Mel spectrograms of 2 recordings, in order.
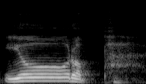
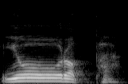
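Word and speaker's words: ヨーロッパ: 다음은 요러파. 요러파. 여기서도 장운보 바가 들어가 있습니다. 요러파. 요러파. 유럽이란 뜻입니다.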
